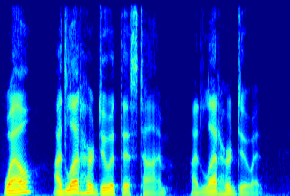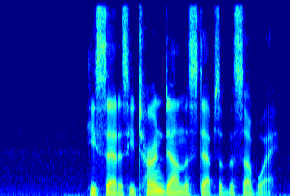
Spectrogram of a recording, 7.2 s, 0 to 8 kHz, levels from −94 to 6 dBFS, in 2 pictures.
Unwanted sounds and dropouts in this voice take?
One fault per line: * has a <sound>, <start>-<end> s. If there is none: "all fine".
all fine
